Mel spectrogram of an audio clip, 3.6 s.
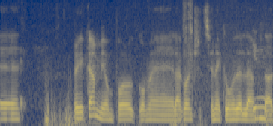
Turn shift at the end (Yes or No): No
